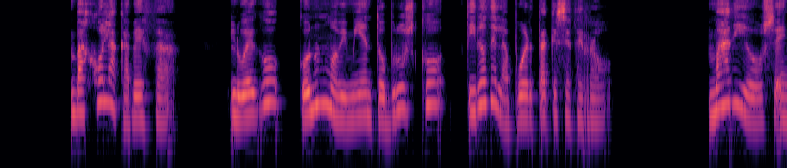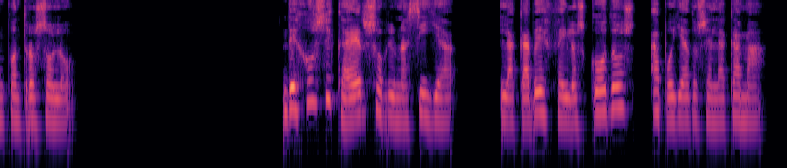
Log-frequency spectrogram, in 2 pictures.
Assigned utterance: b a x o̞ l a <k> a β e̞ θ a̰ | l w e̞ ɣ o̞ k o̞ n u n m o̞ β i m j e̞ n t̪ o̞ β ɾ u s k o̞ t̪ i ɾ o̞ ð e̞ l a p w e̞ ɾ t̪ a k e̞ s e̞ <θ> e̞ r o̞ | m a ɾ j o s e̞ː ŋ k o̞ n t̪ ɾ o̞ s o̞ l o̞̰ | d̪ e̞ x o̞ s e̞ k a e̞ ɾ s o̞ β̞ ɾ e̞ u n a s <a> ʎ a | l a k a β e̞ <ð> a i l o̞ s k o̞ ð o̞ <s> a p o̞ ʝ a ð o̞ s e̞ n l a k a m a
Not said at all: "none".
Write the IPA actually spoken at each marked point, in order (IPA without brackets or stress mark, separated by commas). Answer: k, θ, i, θ, s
